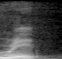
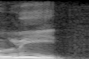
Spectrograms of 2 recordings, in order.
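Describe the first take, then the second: First: "read" as "rid", with short i and R; "read" clipped to "rid", R not L; English R sound. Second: "lid" begun with a clear L; "lid" with L and a short i; English L sound. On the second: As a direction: say "lid" with tongue tip on the ridge. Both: Shown as a demonstration. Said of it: "이게 영어의 R과 L예요".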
